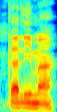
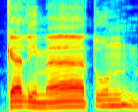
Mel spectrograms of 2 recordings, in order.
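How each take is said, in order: First: The word ends softly, like an 'h' sound. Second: The word ends with a full 'tun' sound.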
